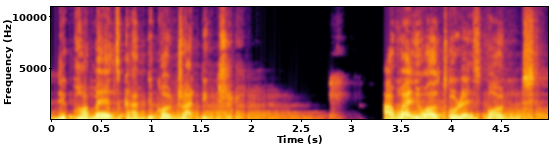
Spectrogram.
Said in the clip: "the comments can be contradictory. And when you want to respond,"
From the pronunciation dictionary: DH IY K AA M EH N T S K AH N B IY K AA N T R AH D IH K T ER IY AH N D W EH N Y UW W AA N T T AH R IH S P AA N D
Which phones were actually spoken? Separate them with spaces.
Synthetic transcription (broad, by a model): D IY K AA M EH N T K AH N B IY K AA N T R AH D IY K T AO IY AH N W EH N Y UW W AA N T T AH R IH S P AA N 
